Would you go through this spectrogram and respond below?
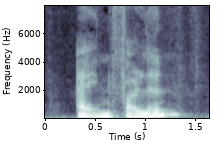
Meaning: to occur (to someone), to come (to someone); to come to mind [with dative ‘to someone’] (idiomatically translated by English think of with the dative object as the subject)
- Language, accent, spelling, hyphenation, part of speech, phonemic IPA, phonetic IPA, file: German, Austria, einfallen, ein‧fal‧len, verb, /ˈaɪ̯nˌfalən/, [ˈʔaɪ̯nˌfaln̩], De-at-einfallen.ogg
